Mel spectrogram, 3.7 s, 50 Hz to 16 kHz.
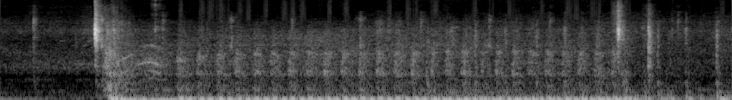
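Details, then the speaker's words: VR5 Savoy on its first drive, stalled and won't restart: starter churns about four beats a second for three seconds, almost catching but never firing; no fuel delivery, the fuel pump fuse had blown. "yeah it's almost starting it's close this is a horrible spot [Music] isn't going for me"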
